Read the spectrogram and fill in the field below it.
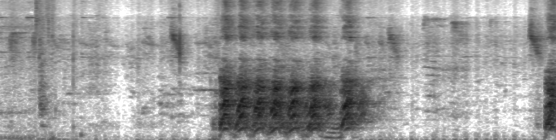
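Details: Leo, a German Shepherd, plays with a water mug held in his mouth. He gives a rapid, muffled run of grumbling barks lasting about a second and a half, with quieter room sounds before and after.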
